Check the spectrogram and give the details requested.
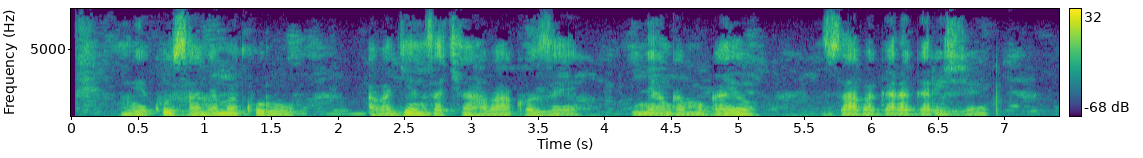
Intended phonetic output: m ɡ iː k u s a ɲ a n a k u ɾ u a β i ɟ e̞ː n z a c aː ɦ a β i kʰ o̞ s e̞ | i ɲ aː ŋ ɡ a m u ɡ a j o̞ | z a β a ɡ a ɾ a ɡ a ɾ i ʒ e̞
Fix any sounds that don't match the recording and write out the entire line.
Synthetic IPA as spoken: m ŋ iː k u s a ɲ a m a k u ɾ u a β a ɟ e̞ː n z a c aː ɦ a β a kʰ o̞ z e̞ | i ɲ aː ŋ ɡ a m u ɡ a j o̞ | z a β a ɡ a ɾ a ɡ a ɾ i ʒ e̞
